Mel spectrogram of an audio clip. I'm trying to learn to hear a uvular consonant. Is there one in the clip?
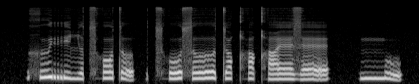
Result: yes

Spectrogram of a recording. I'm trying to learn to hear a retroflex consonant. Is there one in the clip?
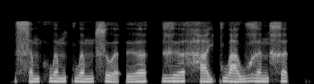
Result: no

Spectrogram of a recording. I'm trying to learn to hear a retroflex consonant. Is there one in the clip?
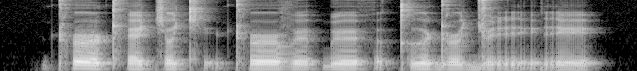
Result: yes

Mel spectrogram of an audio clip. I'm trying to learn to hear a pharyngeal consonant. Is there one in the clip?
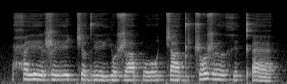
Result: yes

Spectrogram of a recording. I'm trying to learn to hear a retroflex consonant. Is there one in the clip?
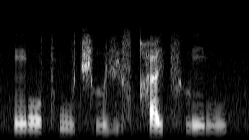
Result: no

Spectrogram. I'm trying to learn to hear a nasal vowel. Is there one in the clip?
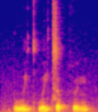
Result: no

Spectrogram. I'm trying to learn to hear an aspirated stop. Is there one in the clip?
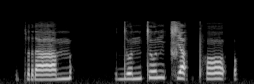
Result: yes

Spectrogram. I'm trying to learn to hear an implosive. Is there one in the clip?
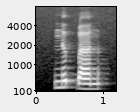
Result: yes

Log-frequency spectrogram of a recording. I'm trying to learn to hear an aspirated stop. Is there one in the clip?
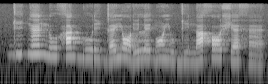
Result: no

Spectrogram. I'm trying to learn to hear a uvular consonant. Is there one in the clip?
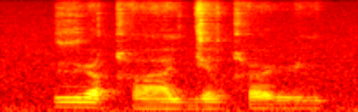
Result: yes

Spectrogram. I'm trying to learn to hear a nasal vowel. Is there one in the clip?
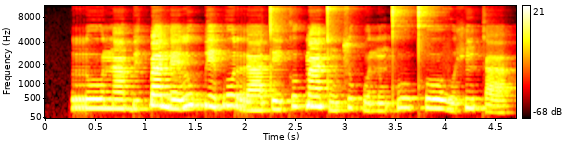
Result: yes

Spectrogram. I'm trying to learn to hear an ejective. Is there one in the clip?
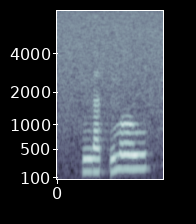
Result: no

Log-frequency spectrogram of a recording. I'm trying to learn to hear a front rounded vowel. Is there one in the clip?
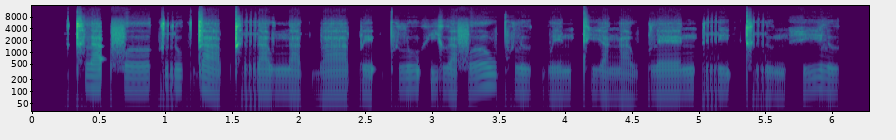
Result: no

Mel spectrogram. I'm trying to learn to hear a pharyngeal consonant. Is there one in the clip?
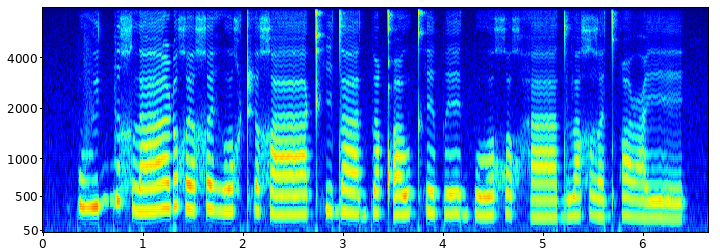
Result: yes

